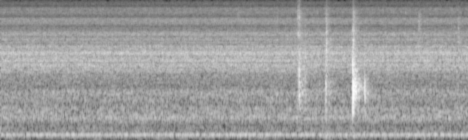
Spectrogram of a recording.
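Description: Four quick clicks and taps of small parts being handled on a workbench, bunched together about four and a half to five and a half seconds in, the third the loudest. Under them runs a steady low hum with hiss.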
